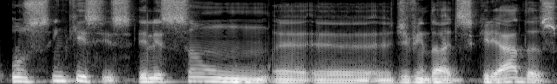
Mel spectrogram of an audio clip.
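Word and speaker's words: nkisi: E você falou dos inquisses, né? Eh, começa a palavra com N, né? N K I S I, né? Isso. Porque a pronúncia do N da linguagem queimbundo é in.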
